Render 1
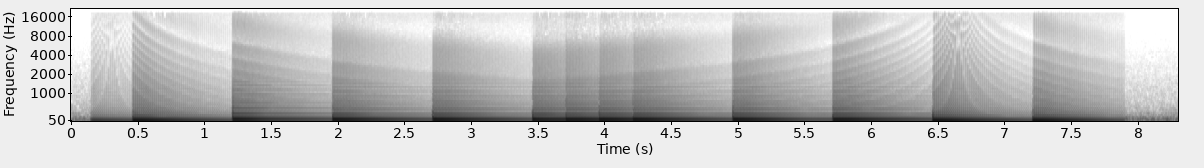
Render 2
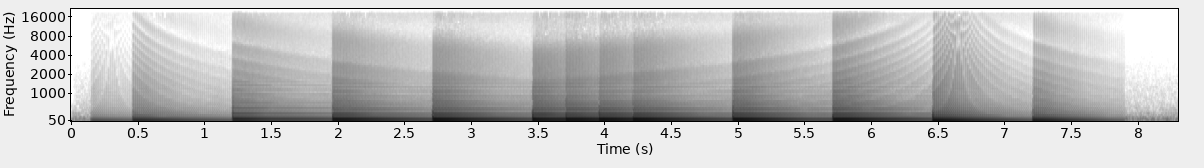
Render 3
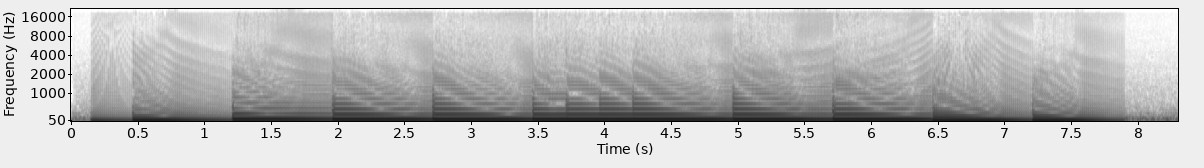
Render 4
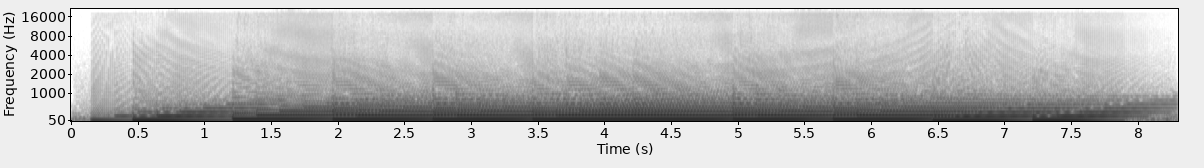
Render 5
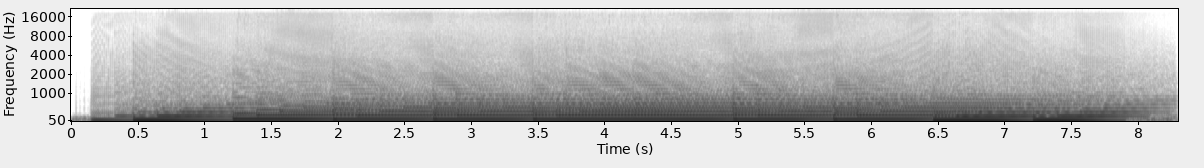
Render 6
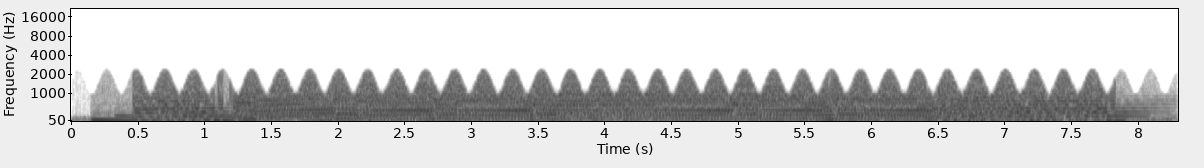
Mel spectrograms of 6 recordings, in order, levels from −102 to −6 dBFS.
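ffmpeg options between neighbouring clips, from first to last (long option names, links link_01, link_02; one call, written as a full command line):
ffmpeg -i in.wav -af "adynamicequalizer=threshold=0.002:dfrequency=950:dqfactor=1.3:tfrequency=950:tqfactor=1.3:attack=5:release=100:ratio=0.375:range=3:mode=cutabove:tftype=bell,dynaudnorm=framelen=300:gausssize=11:maxgain=12.5dB,lowshelf=frequency=110:gain=-4,volume=-5.5dB" out.wav
ffmpeg -i in.wav -filter_complex "[0:a]asplit=2[link_01][link_02];[link_02]acompressor=threshold=-26dB:ratio=6,volume=-1dB[link_03];[link_01][link_03]amix=inputs=2:normalize=0,volume=25dB,asoftclip=hard,volume=-25dB,volume=4.5dB" out.wav
ffmpeg -i in.wav -filter_complex "[0:a]asplit=7[link_01][link_02][link_03][link_04][link_05][link_06][link_07];[link_02]adelay=174,afreqshift=140,volume=-6dB[link_08];[link_03]adelay=348,afreqshift=280,volume=-12.4dB[link_09];[link_04]adelay=522,afreqshift=420,volume=-18.8dB[link_10];[link_05]adelay=696,afreqshift=560,volume=-25.1dB[link_11];[link_06]adelay=870,afreqshift=700,volume=-31.5dB[link_12];[link_07]adelay=1044,afreqshift=840,volume=-37.9dB[link_13];[link_01][link_08][link_09][link_10][link_11][link_12][link_13]amix=inputs=7:normalize=0,volume=-4.5dB" out.wav
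ffmpeg -i in.wav -filter_complex "[0:a]acrossover=split=130[link_01][link_02];[link_02]aeval=exprs='sgn(val(0))*max(abs(val(0))-0.0015,0)':channel_layout=same[link_03];[link_01][link_03]amix=inputs=2:normalize=0,asplit=2[link_04][link_05];[link_05]adelay=28,volume=-8.5dB[link_06];[link_04][link_06]amix=inputs=2:normalize=0" out.wav
ffmpeg -i in.wav -af "acrusher=bits=5:mode=log:mix=0:aa=0.000001,aeval=exprs='(mod(26.6*val(0)+1,2)-1)/26.6':channel_layout=same,afftfilt=real='re*lt(b*sr/1024,920*pow(2300/920,0.5+0.5*sin(2*PI*4.6*pts/sr)))':imag='im*lt(b*sr/1024,920*pow(2300/920,0.5+0.5*sin(2*PI*4.6*pts/sr)))':win_size=1024:overlap=0.75" out.wav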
